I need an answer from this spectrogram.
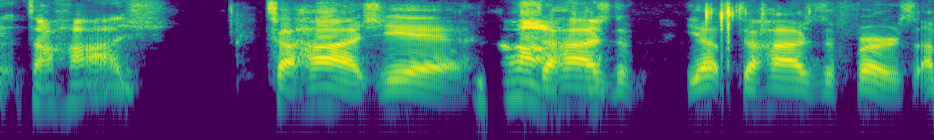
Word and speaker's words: Tahaj: And how do you pronounce the producer's name? Tahaj? Tahaj, yeah.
